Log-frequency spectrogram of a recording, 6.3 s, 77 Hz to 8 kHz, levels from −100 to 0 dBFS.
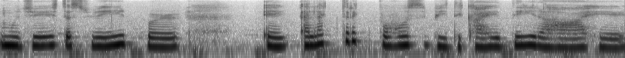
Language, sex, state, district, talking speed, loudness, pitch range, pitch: Hindi, female, Arunachal Pradesh, Papum Pare, 105 wpm, -15 LUFS, 190-220 Hz, 205 Hz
